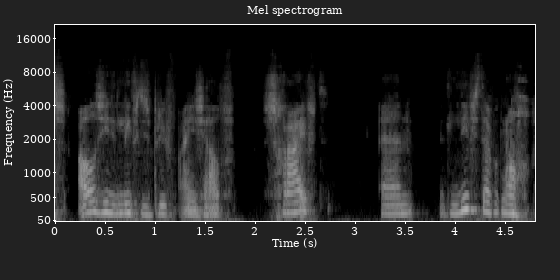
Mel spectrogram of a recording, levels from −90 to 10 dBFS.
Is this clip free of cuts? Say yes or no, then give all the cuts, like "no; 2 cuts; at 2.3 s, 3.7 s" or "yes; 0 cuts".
yes; 0 cuts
